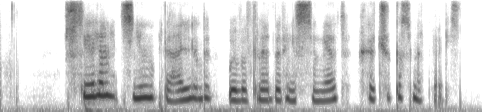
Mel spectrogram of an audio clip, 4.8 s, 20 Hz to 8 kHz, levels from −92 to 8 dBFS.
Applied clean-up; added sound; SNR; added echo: neural diffusion model UNIVERSE++.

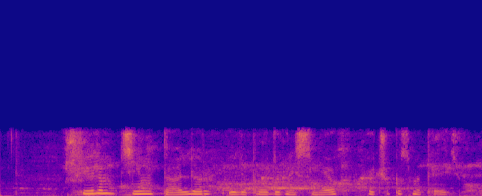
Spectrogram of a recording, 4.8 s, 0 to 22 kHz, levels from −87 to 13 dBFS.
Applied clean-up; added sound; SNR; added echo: none; none; none; none.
